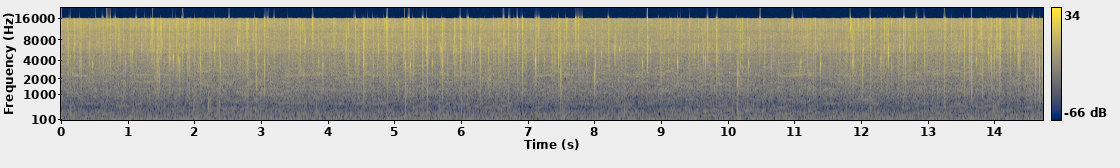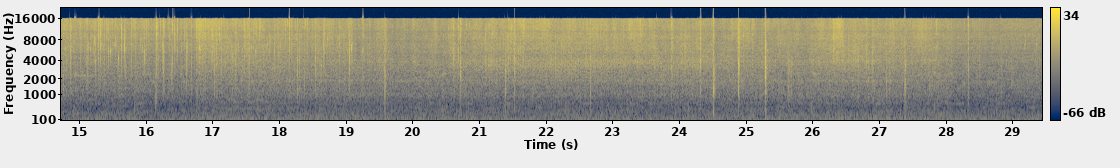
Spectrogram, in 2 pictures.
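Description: Two thick steaks sizzling in a black steel frying pan over a wood fire: a steady hiss of frying fat dotted with fine crackles, with a few louder ticks near the end.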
